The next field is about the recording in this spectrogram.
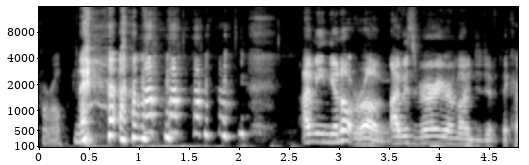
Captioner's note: laughs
